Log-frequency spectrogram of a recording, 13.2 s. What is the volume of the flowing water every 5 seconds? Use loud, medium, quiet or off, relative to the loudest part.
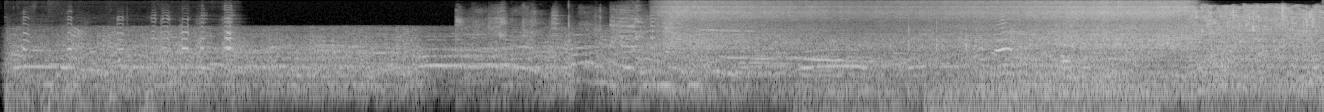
off, medium, loud.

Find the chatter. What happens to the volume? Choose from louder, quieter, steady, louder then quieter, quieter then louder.
steady.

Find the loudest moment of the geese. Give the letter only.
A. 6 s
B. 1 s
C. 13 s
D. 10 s
D.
